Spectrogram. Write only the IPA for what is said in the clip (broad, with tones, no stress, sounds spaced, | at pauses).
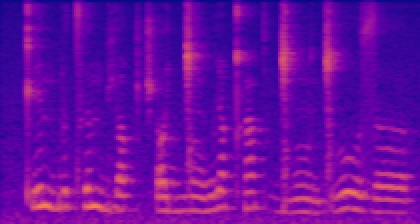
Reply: kʼ e˧˥˧ n b ə˧˥ tʰ ə˧˥˧ n b j o˨˩ q t͡ʃʼ ɒ˨˩ j ŋ͡ǀ õ˨˩ w i˧˥˧ qʰ ẽ˧˥˧ q ɡ͡ǀ õː˨˩ ɡ͡ǀ oː˧˥˧ z ʌː˨˩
